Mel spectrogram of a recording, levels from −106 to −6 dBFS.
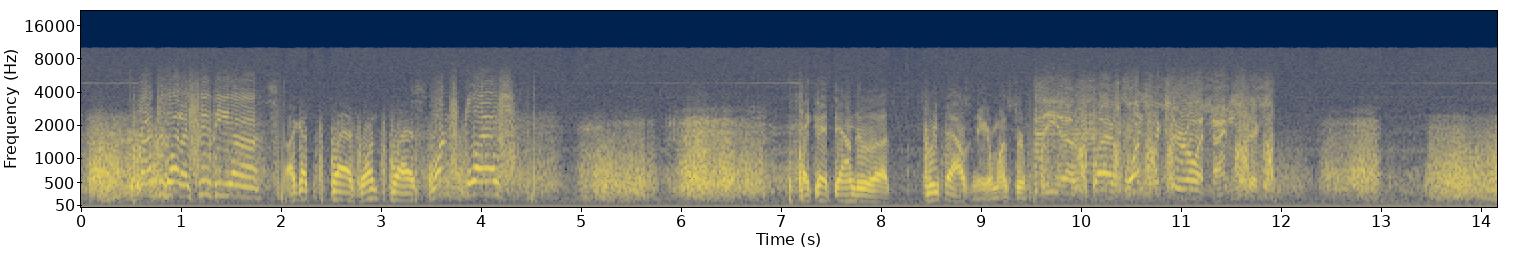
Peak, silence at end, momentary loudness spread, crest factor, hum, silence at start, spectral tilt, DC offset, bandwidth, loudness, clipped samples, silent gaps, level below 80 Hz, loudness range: -6 dBFS; 0 s; 11 LU; 14 dB; none; 0 s; -5 dB/octave; 0.4%; 10.5 kHz; -20 LUFS; under 0.1%; none; -64 dBFS; 4 LU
